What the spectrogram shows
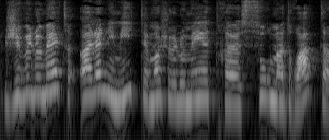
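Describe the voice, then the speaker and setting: A woman's voice: high-pitched, expressive, moderate pace. A woman with a southern French accent hosting a live craft tutorial, chatting and greeting viewers by name as she works. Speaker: scrapbooking tutorial host.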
